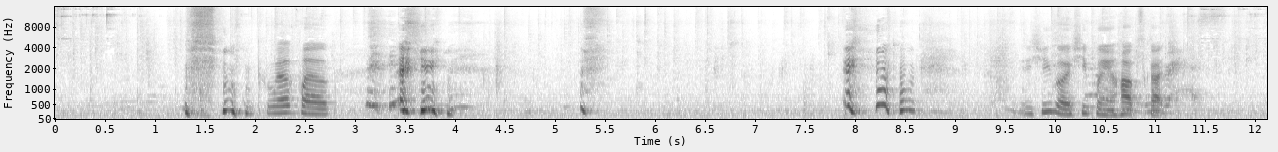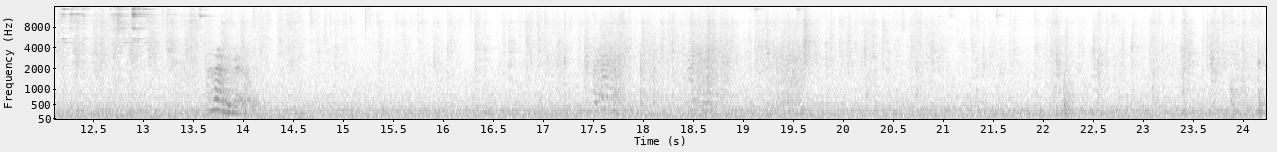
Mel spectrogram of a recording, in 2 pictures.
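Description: Dog claws patter and click on a hard floor.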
